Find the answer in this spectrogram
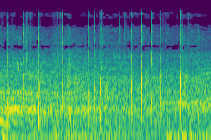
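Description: Scattered hand clapping in a gym, a few claps at a time and dying down, with the tail of a shout falling in pitch right at the start.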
